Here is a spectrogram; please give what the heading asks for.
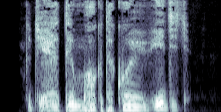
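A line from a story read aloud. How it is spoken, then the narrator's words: Quiet spirit's question. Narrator (Russian): тихо спросил дух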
